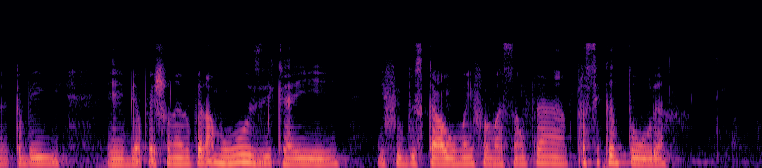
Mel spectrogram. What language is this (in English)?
Portuguese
